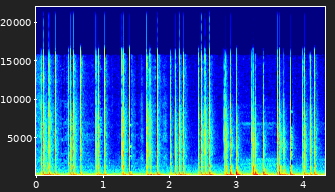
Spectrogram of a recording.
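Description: Long fingernails tap on a flat black LCD computer monitor screen, first with one hand and then with both hands. The result is quick bursts of sharp, bright clicks over a soft low thump, coming in uneven clusters at a brisk pace, each click dying away almost at once.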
